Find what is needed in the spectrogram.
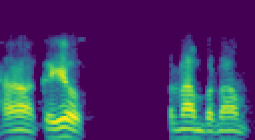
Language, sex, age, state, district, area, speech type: Maithili, male, 45-60, Bihar, Muzaffarpur, rural, conversation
